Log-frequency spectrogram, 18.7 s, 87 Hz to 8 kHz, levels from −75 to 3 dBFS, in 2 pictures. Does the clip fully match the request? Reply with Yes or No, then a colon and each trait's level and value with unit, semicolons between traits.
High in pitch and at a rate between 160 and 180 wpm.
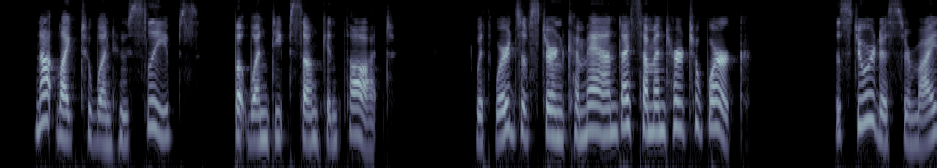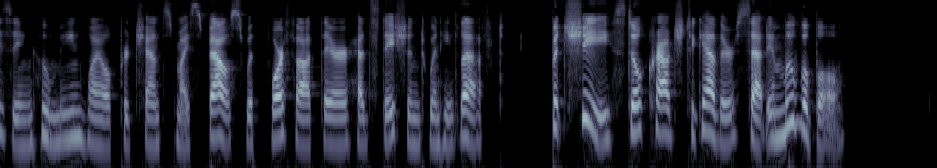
No: high, 200 Hz; average, 145 wpm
